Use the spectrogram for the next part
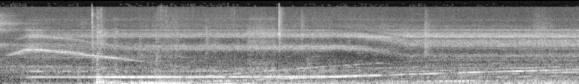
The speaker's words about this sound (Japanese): ご乗車ありがとうございます。この電車は急行船橋行きです。次は船橋終点です。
